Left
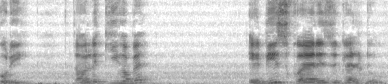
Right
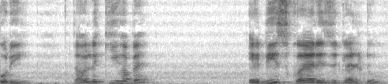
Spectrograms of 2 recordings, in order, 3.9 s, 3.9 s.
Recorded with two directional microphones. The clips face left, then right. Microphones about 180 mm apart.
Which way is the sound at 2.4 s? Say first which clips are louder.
Right 8 dB; 55° right (ahead or behind).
